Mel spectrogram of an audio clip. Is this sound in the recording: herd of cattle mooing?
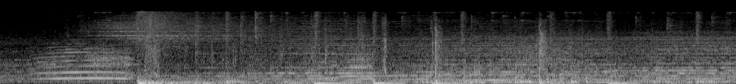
yes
